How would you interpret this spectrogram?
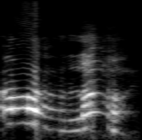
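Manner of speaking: ordinary talk, nothing marked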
